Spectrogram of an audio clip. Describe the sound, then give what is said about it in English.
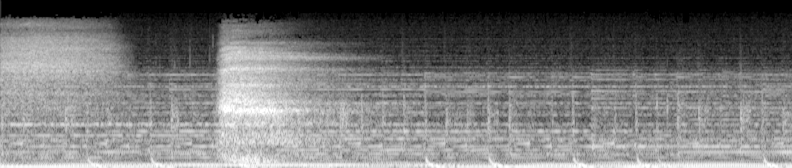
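A deep breath with hands placed on the heart at the close of a breathwork session for body acceptance: a soft breathy inhale, a short pause, then a louder sighing exhale over a faint steady background hum. “I'm just placing your hands in your heart for one last nice deep breath.”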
